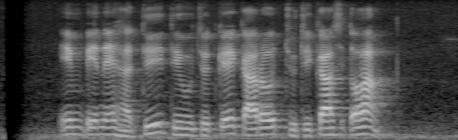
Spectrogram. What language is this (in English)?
Javanese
